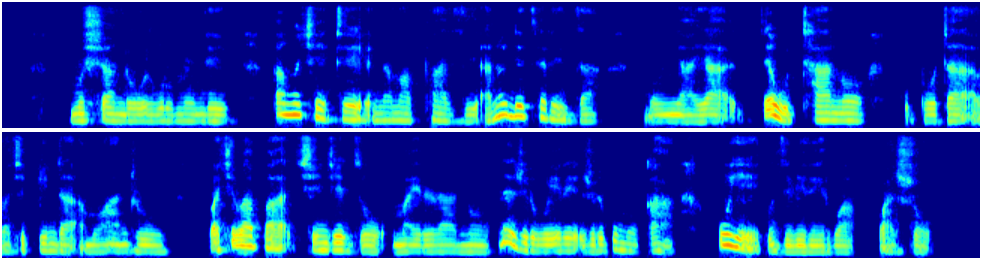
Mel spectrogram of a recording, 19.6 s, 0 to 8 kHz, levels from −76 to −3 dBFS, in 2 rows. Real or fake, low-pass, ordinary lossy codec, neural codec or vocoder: fake; 7.2 kHz; AAC, 32 kbps; codec, 44.1 kHz, 7.8 kbps, DAC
